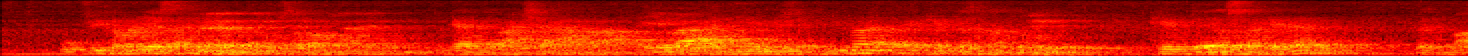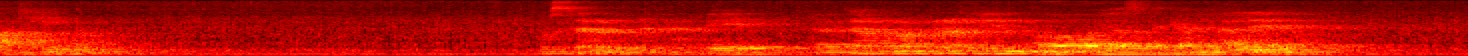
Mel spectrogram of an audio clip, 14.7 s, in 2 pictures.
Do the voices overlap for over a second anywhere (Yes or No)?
Yes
